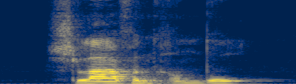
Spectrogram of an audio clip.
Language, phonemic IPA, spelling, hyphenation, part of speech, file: Dutch, /ˈslaː.və(n)ˌɦɑn.dəl/, slavenhandel, sla‧ven‧han‧del, noun, Nl-slavenhandel.ogg
- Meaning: slave trade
